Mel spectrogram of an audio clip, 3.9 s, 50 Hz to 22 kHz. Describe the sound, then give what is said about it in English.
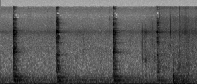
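An antique mechanical clock, built in 1883 and restored in 1970, ticks with sharp, evenly spaced clicks about once a second, clear against a quiet background, with a few fainter clicks near the end. “And this is a aged and worn handwritten note taped on the inner casing of the clock, and you can hear it tick.”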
